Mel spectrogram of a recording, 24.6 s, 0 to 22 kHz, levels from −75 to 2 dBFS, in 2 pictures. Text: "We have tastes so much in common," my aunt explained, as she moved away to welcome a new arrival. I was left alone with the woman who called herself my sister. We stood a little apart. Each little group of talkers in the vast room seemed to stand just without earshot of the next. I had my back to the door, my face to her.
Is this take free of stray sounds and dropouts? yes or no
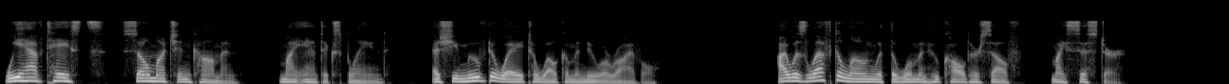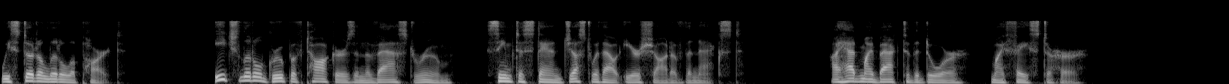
yes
